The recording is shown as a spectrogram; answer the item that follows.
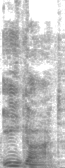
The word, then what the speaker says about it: EGOT: And he's like, I know your goal is to get the IGOT, or EGOT, that's how it's pronounced, an EGOT.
